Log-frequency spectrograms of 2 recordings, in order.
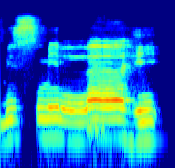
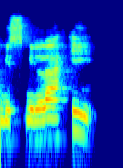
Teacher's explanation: Pada lafaz Allah yang saya bilang, H-nya harus jelas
